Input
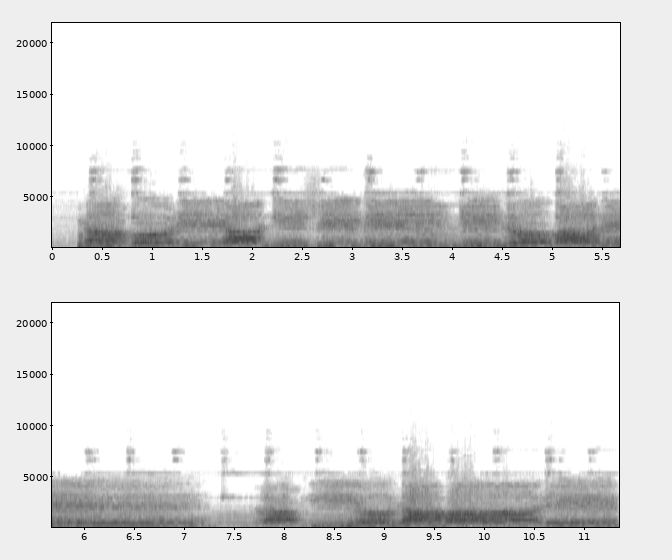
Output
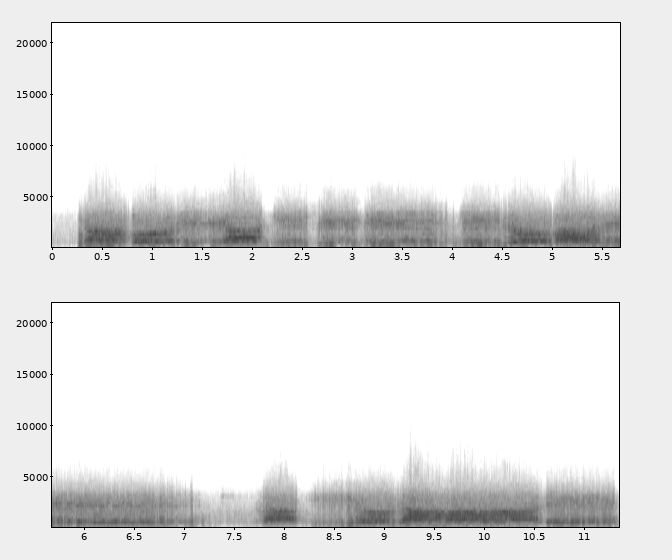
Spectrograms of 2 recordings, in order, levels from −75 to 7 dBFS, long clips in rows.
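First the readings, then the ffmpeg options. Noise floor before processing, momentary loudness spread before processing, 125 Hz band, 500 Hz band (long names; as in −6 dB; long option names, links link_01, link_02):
−41 dBFS, 9 LU, below −15 dB, −3.0 dB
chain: -af "aeval=exprs='val(0)+0.00178*(sin(2*PI*60*n/s)+sin(2*PI*2*60*n/s)/2+sin(2*PI*3*60*n/s)/3+sin(2*PI*4*60*n/s)/4+sin(2*PI*5*60*n/s)/5)':channel_layout=same,acrusher=bits=5:dc=4:mix=0:aa=0.000001,highpass=frequency=310:width_type=q:width=0.5412,highpass=frequency=310:width_type=q:width=1.307,lowpass=frequency=3000:width_type=q:width=0.5176,lowpass=frequency=3000:width_type=q:width=0.7071,lowpass=frequency=3000:width_type=q:width=1.932,afreqshift=100,aeval=exprs='0.398*(cos(1*acos(clip(val(0)/0.398,-1,1)))-cos(1*PI/2))+0.01*(cos(6*acos(clip(val(0)/0.398,-1,1)))-cos(6*PI/2))':channel_layout=same"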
